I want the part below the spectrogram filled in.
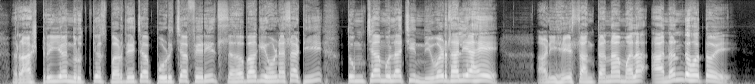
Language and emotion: Marathi, happy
